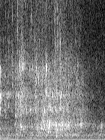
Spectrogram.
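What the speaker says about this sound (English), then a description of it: "I just pour it over the chicken" Liquid poured over chicken in an Instant Pot, a soft continuous splashing trickle lasting a couple of seconds, fairly quiet and close, with no talk.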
